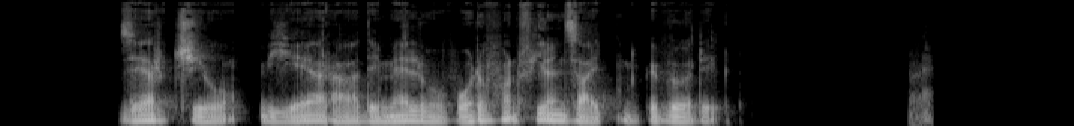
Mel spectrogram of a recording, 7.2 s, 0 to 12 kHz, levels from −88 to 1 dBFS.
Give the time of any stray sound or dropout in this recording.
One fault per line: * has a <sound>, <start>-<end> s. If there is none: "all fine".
* has a laugh, 6.1-6.2 s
